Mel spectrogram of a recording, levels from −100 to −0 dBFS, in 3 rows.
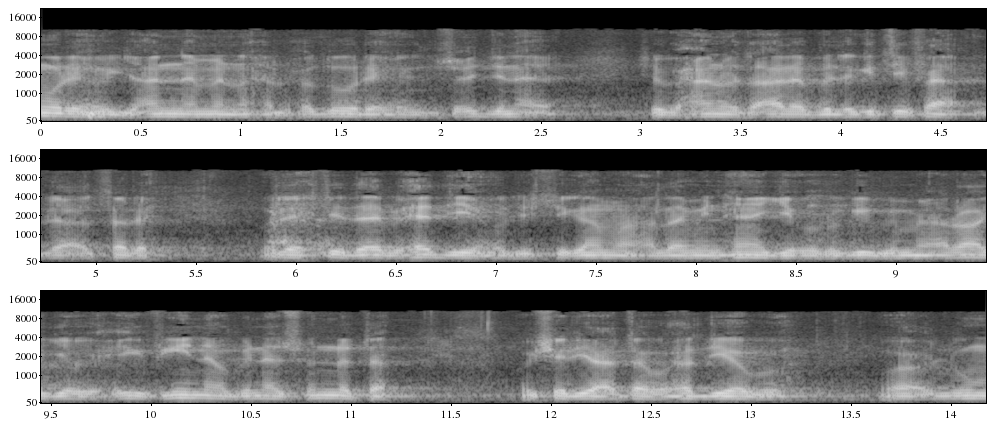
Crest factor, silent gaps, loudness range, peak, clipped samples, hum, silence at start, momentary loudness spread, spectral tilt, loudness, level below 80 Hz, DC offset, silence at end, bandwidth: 20 dB; none; 2 LU; -2 dBFS; under 0.1%; none; 0 s; 10 LU; -4.5 dB/octave; -22 LUFS; -64 dBFS; under 0.1%; 0 s; 11 kHz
